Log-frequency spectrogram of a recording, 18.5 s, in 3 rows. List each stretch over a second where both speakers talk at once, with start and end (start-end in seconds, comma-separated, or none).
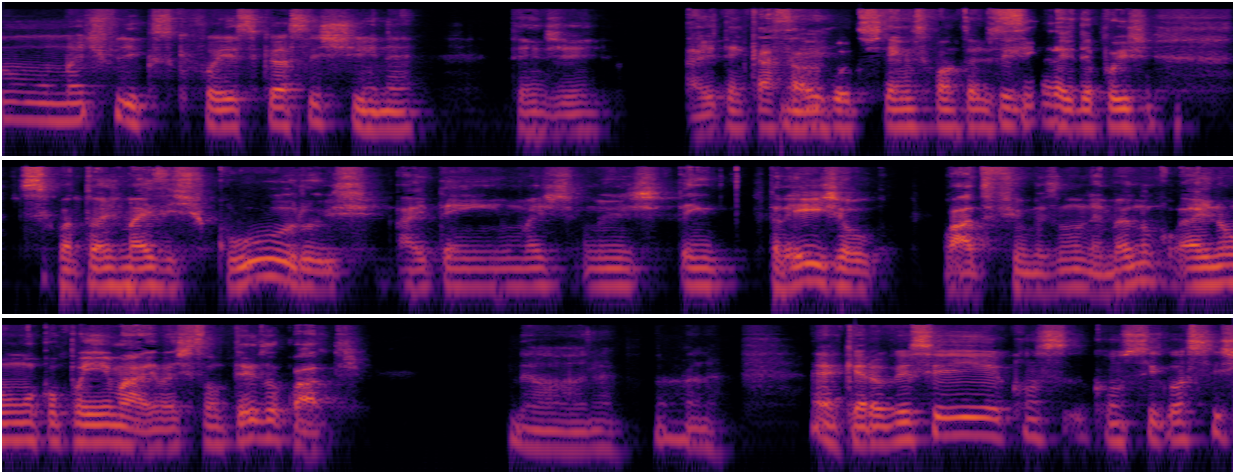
none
